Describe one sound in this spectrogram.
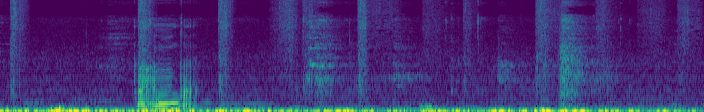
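Footsteps crunch steadily on grass.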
